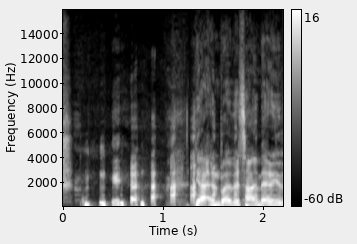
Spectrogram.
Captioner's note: laughing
